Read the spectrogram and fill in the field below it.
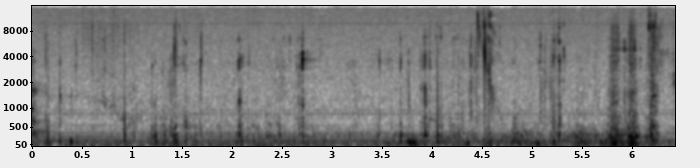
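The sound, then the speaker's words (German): Crunchy chewing of a hard spiced gingerbread heart with a thin white sugar glaze and a chocolate base, with repeated crisp bites and smacking mouth sounds in an uneven rhythm, quiet, with no talking. “Wie fällt dir das Schmatzgeräusch? Das ist wunderschön.”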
